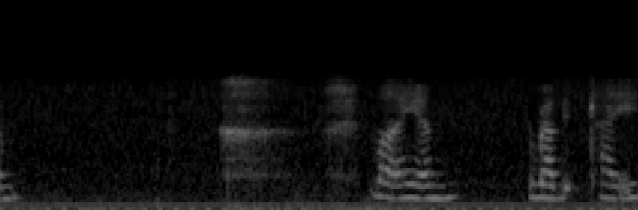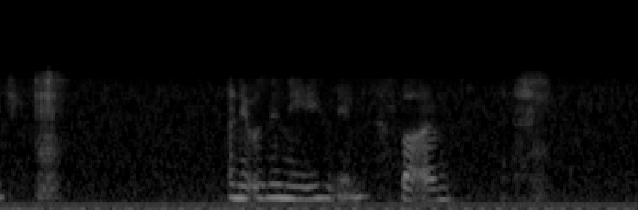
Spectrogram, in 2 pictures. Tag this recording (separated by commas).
Speech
